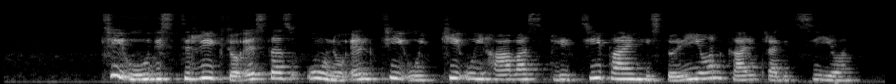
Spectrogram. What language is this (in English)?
Esperanto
